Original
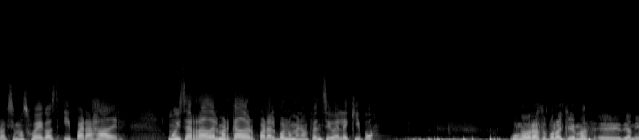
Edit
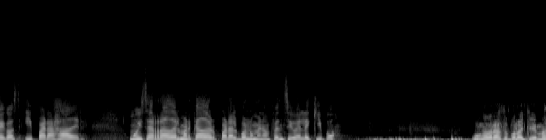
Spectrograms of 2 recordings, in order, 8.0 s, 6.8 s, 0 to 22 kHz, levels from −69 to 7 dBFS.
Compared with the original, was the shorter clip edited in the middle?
no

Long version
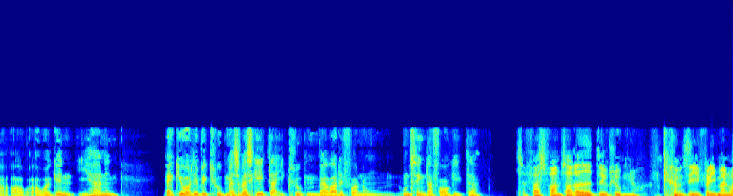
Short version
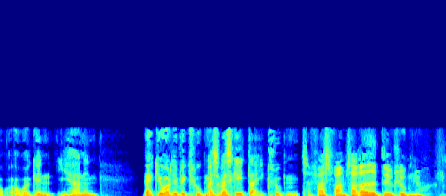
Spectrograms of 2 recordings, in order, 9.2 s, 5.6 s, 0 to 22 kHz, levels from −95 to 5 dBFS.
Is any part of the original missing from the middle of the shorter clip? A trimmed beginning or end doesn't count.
yes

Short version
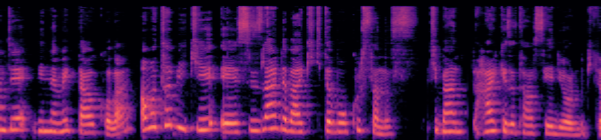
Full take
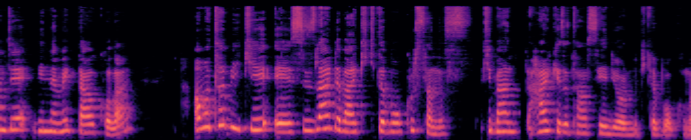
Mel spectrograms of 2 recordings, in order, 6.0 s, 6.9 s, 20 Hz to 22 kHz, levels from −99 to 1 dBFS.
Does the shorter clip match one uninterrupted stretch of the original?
no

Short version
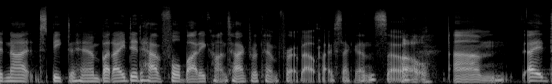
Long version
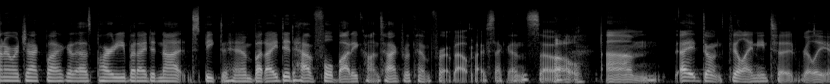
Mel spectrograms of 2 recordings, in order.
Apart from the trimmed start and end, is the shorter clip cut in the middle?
no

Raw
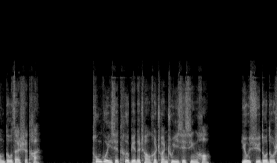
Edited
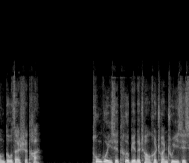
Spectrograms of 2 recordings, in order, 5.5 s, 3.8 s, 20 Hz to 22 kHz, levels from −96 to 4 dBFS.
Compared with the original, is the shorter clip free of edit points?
yes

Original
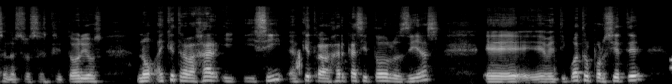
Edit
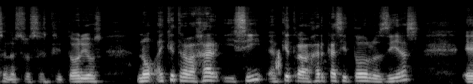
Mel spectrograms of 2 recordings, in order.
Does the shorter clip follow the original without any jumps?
no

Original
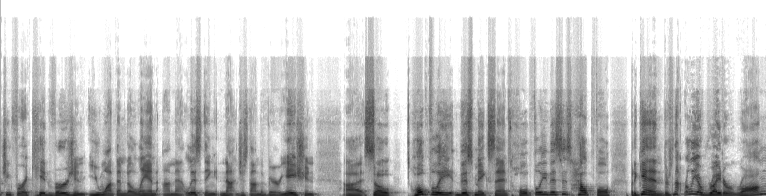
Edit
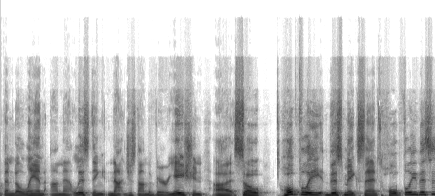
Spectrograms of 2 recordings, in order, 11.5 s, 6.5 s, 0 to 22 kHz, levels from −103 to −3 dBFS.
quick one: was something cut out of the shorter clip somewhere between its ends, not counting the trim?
yes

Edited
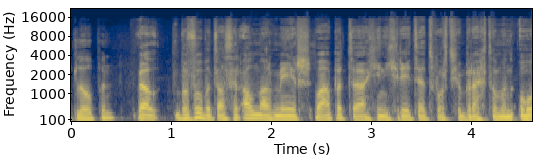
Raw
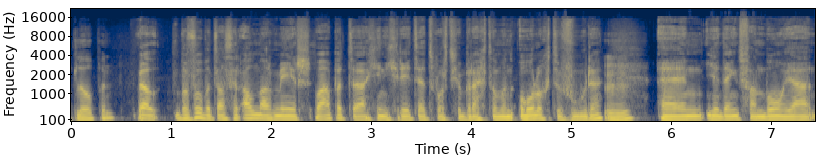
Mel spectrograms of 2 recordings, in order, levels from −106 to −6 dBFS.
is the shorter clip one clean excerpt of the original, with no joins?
yes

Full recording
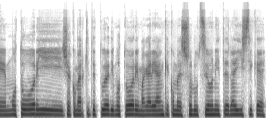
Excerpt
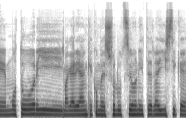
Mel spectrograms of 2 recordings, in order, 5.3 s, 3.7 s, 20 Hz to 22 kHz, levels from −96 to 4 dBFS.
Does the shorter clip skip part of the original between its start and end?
yes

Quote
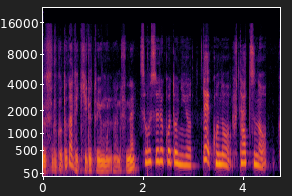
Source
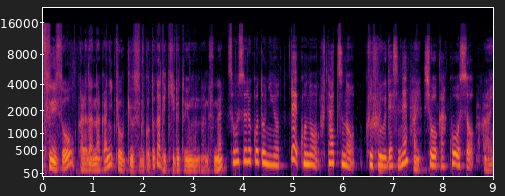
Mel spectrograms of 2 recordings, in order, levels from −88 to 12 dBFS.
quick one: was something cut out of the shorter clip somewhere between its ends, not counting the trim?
no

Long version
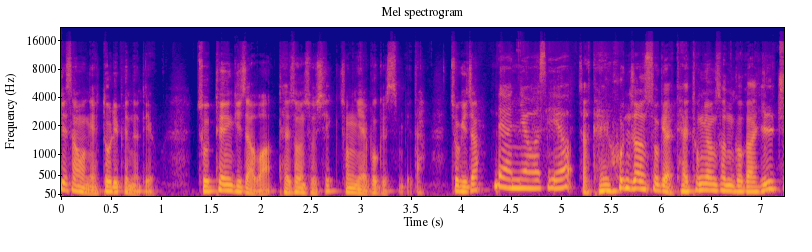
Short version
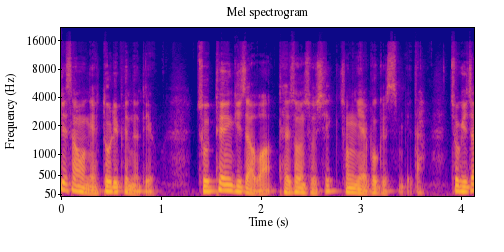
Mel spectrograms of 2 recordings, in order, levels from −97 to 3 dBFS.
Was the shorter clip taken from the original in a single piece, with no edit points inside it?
yes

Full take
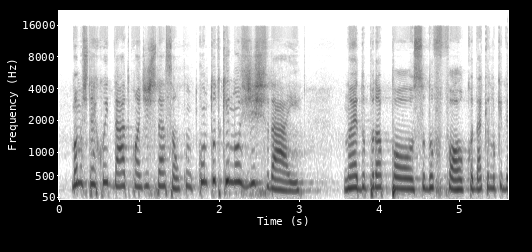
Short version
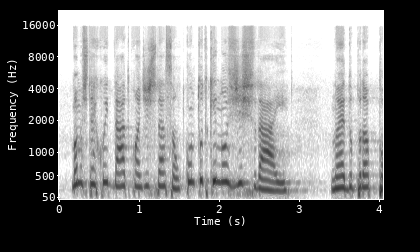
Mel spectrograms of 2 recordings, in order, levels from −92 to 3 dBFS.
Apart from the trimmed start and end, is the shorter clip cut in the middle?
yes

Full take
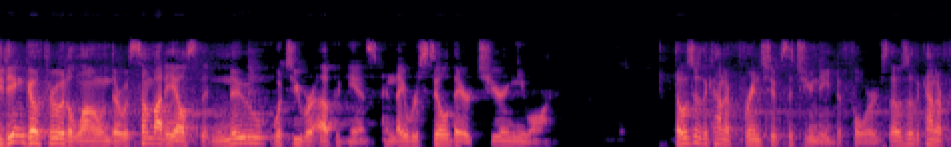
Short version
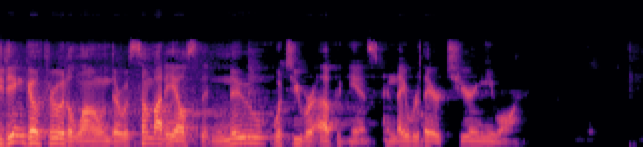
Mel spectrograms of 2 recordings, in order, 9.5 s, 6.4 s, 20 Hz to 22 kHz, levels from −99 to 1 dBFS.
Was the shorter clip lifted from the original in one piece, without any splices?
no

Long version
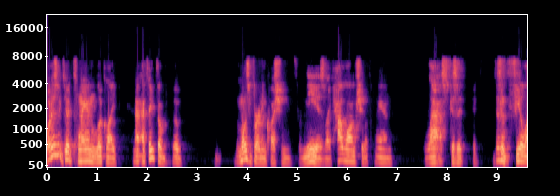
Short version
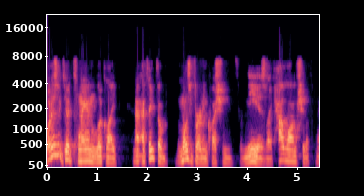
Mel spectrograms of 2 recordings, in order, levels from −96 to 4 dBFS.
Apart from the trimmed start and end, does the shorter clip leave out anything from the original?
yes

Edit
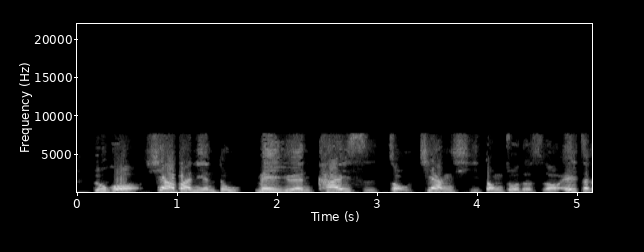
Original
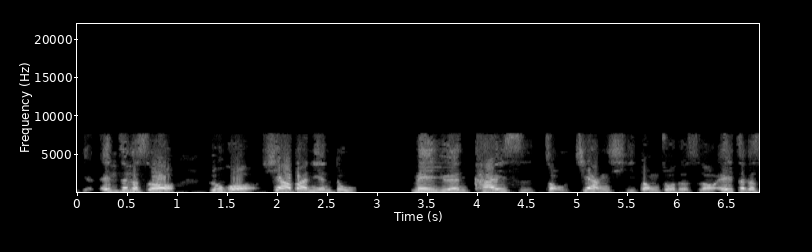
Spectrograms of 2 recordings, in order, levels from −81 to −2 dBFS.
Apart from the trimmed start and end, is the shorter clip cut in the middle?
yes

